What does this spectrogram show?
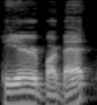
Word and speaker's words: Pierre Barbet: I think his name is pronounced Pierre Barbett.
